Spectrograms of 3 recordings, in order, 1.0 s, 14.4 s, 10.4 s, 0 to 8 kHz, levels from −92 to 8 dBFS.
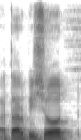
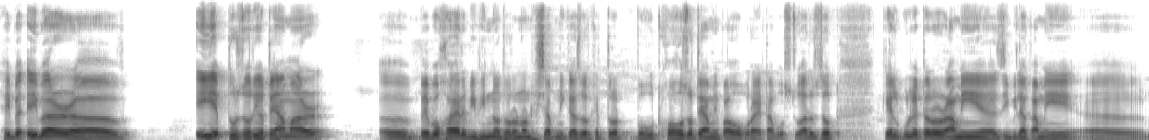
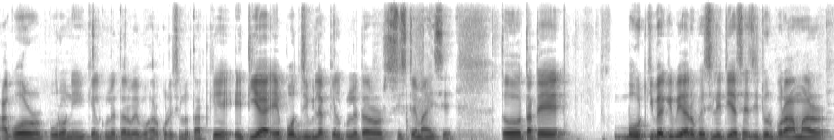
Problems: constant background noise, background conversations at intervals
